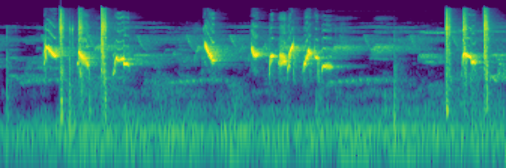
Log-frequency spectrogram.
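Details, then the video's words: Red-whiskered bulbul singing a Thai wild-style song, with short bright whistled phrases in three bursts, slurred downward notes, and sharp clicks between them over a faint low hum. "นกกรงหัวจุกเพลงป่า สำนวนเพราะ ๆ"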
